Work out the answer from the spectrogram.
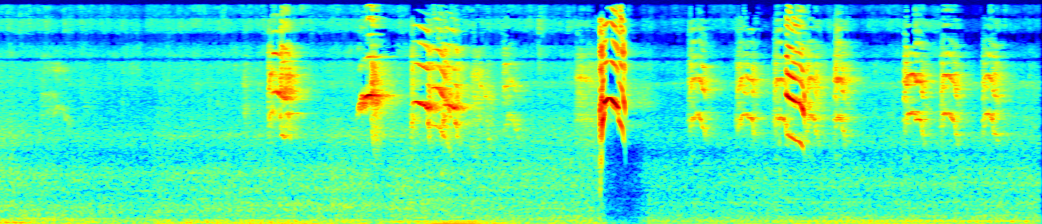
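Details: Female Indian ringneck parakeet calling loudly: harsh, scratchy squawks in irregular bursts with rising and falling harmonic notes, a few sharp screeches standing out, over steady low background hum.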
